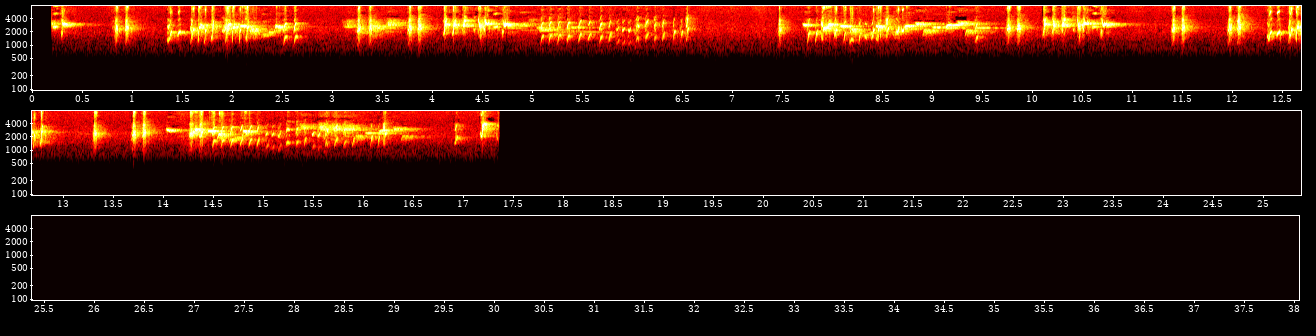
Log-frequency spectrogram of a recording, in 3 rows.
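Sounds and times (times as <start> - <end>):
bird chirps and trills: 0.2 - 6.7, 7.4 - 17.4.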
